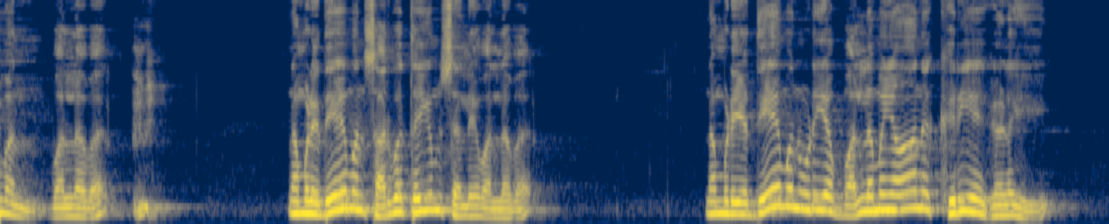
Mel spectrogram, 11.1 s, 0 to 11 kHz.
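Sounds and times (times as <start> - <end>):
man clearing throat: 1.3 - 1.8
man speaking: 2.9 - 5.4, 7.1 - 10.6.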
